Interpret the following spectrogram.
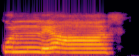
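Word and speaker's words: कुल्याः: कुल नहीं है यहां पे कुल आधा ल कुल्या कुल्या के आगे जो विसर्ग है उसका उच्चारण आधा स कुल्यास उसके बाद सरस सरस शब्द बहुत आसान है।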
